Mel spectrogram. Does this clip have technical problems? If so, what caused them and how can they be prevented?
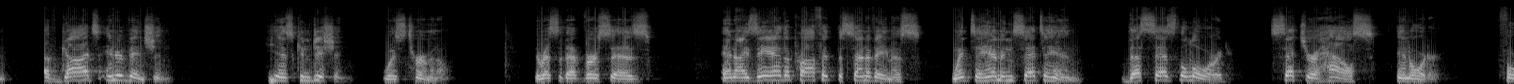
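Yes. A block size mismatch (truncated) runs throughout: a buzz at about 46.9 Hz sits under the whole clip, and the audio plays about 1.12 times too fast at roughly its normal pitch. One stage hands over longer blocks than the next reads, so each block's tail is dropped, which fits a 1024-sample read. Unlike a sample-rate error, the pitch does not rise with the speed, and unlike the padded form, it plays faster instead of gappier and slower. Prevent it by making both stages agree on one block size.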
